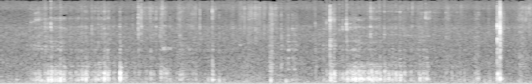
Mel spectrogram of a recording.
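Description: A utility knife blade shaves thin slices from a dry, beige bar of laundry soap that has been cut down to a thin slab. Two soft, crumbly scraping bursts are heard, interspersed with sharp clicks as the blade catches and breaks through, all over a steady low hum.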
